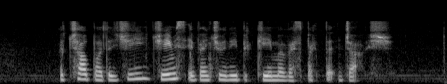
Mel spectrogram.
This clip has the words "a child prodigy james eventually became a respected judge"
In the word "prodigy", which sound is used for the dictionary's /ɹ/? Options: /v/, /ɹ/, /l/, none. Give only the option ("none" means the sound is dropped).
none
